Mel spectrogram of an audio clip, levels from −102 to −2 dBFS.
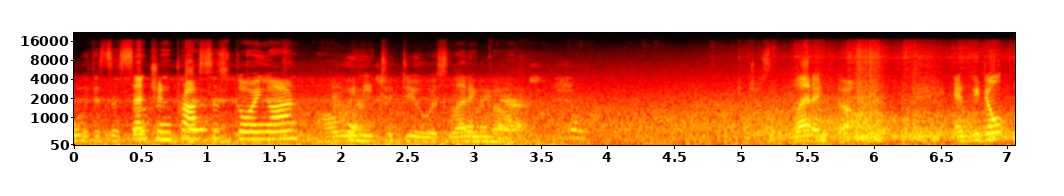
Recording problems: train or aircraft noise; loud; throughout; 4 dB below the speech

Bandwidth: 17 kHz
